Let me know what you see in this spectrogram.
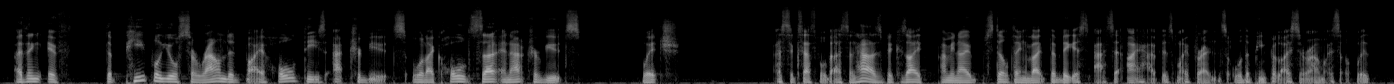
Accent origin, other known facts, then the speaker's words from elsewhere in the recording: London, United Kingdom; also born or lived in Dubai; I grew up in London, lived in Dubai for a few years, came back for university.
